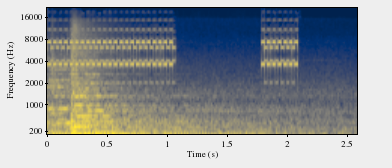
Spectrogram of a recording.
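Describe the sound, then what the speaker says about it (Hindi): A telephone rings with an electronic ringtone, two bursts of bright repeating chirps separated by a short pause, loud and close, with no talk over it. "रमेश के घर से कांस्टेबल का फोन था"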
